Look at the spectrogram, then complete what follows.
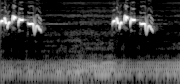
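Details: Sooty-headed bulbul twice delivering a quick liquid phrase of rising then falling whistled notes, with a steady low hum behind; loud song used to call wild bulbuls.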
